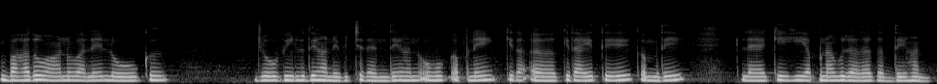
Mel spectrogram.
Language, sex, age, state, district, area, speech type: Punjabi, female, 18-30, Punjab, Ludhiana, urban, spontaneous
